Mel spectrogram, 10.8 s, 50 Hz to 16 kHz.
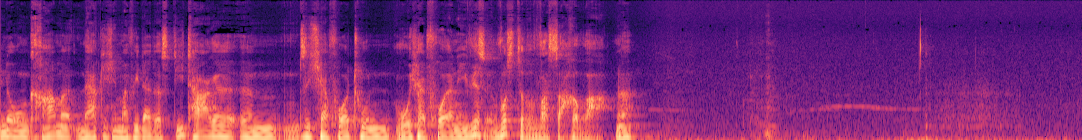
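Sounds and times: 
speech: 0.0 - 6.4
howl of neighbouring dogs: 5.6 - 10.6.

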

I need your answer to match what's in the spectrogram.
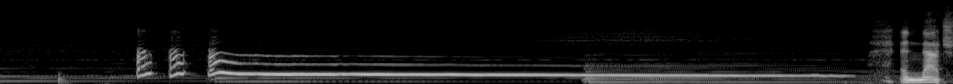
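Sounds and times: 
person imitating a quiet wolf howl amongst a group: 1.4 - 8.7
low humming drone: 2.2 - 8.7.

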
